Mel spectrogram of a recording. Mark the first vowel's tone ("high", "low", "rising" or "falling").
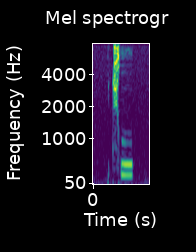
high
